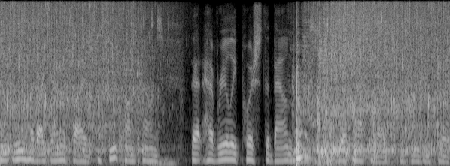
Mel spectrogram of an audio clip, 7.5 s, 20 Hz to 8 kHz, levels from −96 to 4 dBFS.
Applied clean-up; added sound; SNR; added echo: none; Toilet flush / Water; -3 dB; none.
